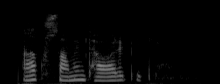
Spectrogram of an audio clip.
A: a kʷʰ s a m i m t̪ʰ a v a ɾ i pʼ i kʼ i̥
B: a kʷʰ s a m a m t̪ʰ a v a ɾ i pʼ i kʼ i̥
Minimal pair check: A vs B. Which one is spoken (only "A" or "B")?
A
